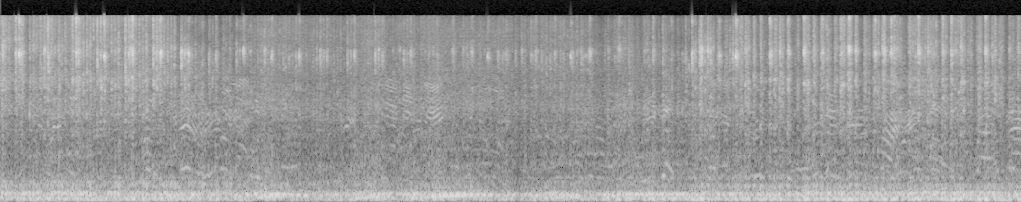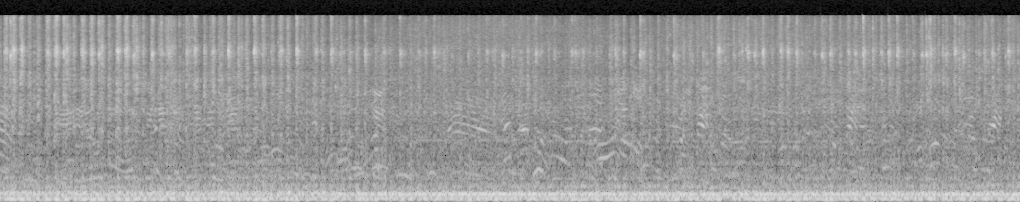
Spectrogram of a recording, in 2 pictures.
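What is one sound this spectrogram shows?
A loud engine idles with a deep, steady rumble close by.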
